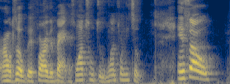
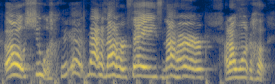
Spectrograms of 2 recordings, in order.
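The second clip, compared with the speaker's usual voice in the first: mock dismay; 6 semitones higher, slower than usual. Acting out dismayed reaction to her.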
